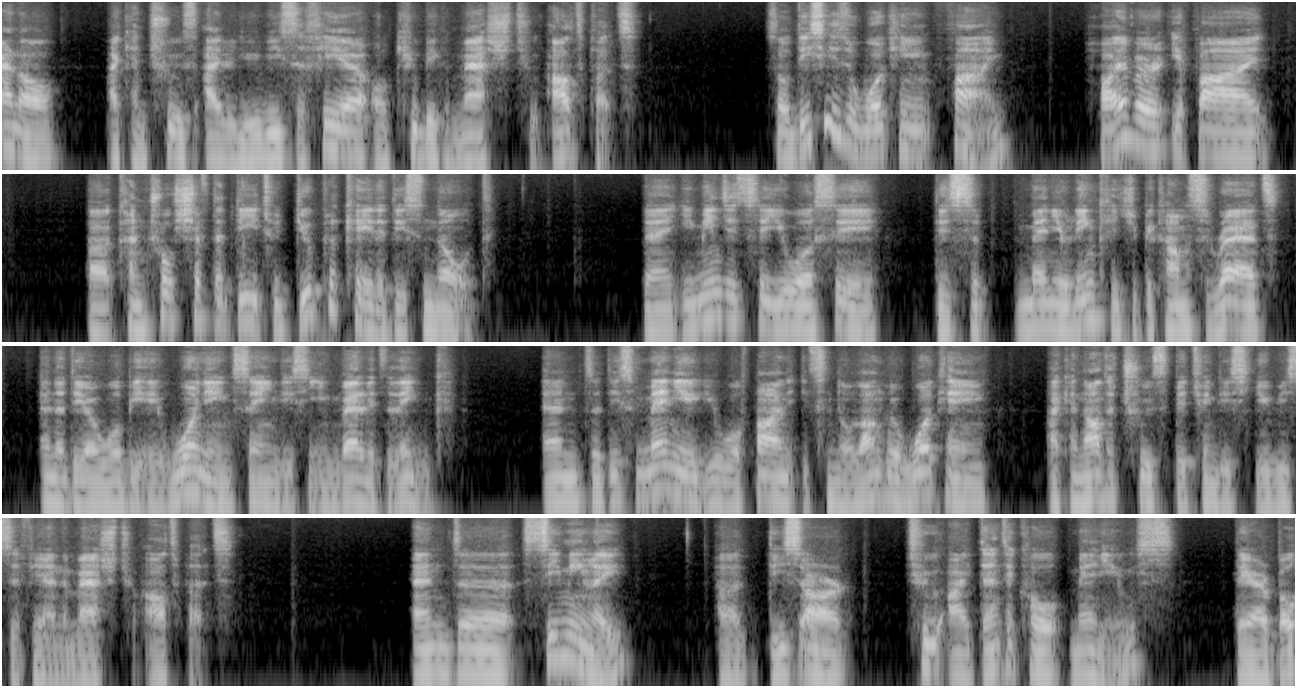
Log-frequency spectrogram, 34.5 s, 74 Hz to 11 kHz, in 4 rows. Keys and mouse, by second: 3.6-4.5 drag, 7.5 click, 9.9 ctrl+shift+d, 21.4-27.5 drag.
